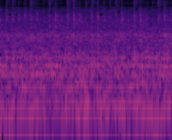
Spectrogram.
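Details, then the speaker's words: Eskimo two-speed box fan running; steady low rumble with a loose, busy rattle while the fan spins, nothing seen in the cage; owner suspects something loose in the motor. "It's gotta be in the motor or something. Probably something's loose because it only happens when the fan's running, when it's just spinning on its own."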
